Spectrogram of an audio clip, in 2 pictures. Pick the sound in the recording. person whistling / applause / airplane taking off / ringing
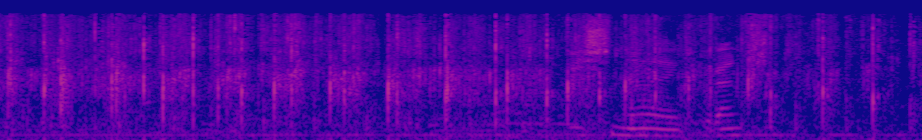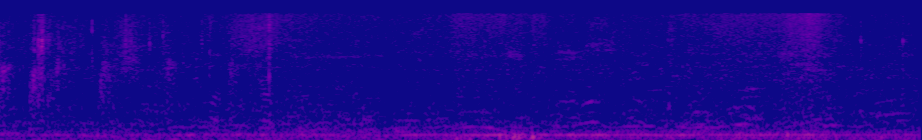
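applause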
